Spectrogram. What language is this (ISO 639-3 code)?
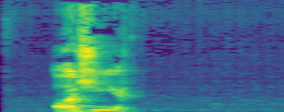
fas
